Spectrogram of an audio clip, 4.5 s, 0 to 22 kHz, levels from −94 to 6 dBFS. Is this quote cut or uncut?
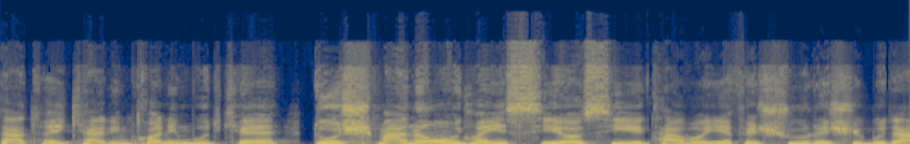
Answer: cut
